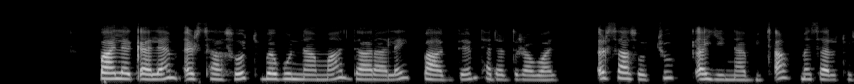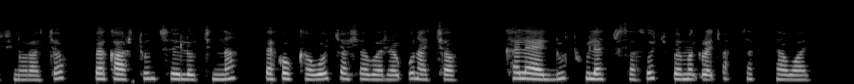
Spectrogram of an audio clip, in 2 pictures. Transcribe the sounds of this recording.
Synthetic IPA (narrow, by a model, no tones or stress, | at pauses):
baləkʼələmʔɨɾsaso̞t͡ʃːbəbunːamːad̪aɾalajb̥əaɡ̚d̪əmt̪ʰəd̪əɾd̪ɨɾəβal | ʔɨɾsaso̞t͡ʃːukʼəjːɪnːabɨt͡ʃʼaməsəɾət̪ʰo̞t͡ʃːsino̞ɾat͡ʃːɛw | b̥əkʰaɾt̪ʰunsɨlo̞t͡ʃːɨnːa | b̥əkʰo̞kʰːəwo̞t͡ʃːaʃaβərːəkʼunat͡ʃːəw | kʰələjalːut̪hulət̪ːɨɾsaso̞t͡ʃːbəməkʼɾət͡ʃʼat̪ʰə̥səkːɨ̥t̪ʰəβal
